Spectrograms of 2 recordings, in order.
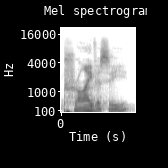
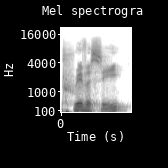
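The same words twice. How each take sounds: First: It is said with an American pronunciation. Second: It is said with a non-American pronunciation.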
